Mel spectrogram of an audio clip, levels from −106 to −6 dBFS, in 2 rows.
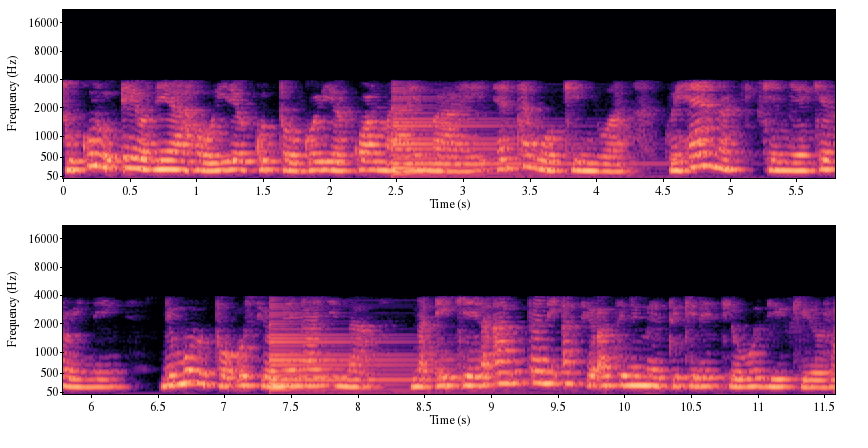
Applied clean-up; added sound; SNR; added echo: none; Acoustic guitar; 12 dB; reverberation time 0.3 s.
